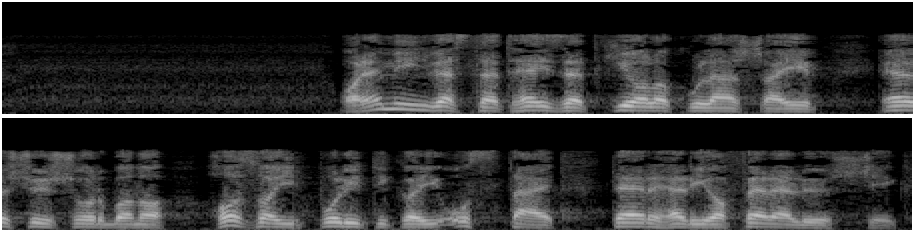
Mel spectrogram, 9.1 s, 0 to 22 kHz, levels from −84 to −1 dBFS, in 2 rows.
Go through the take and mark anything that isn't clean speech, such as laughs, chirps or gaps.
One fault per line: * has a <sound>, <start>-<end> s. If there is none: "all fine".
all fine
